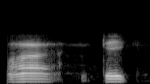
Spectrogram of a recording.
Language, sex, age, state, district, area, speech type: Bengali, male, 60+, West Bengal, Hooghly, rural, conversation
